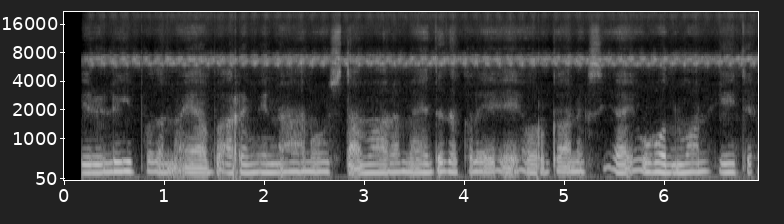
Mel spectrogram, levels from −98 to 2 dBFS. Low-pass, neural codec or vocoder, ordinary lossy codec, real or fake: none; vocoder, 44.1 kHz, 128 mel bands, Pupu-Vocoder; none; fake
